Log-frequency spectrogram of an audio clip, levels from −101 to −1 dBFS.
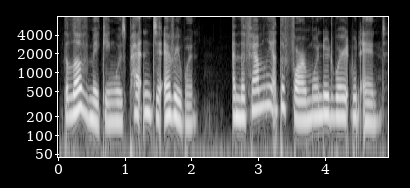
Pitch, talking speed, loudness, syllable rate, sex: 200 Hz, 230 wpm, -19 LUFS, 6.8 syllables/s, female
